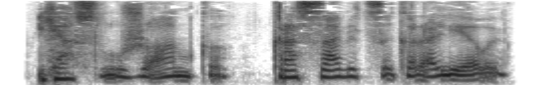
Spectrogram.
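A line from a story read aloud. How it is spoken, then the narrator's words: Weak, barely audible whisper. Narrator (Russian): Чуть слышным от слабости голосом прошептала девушка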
